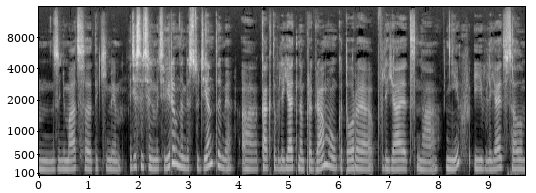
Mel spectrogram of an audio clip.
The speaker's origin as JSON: {"language": "Russian", "region": "Moscow", "country": "Russia", "said": "Вот я, например, из Москвы"}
